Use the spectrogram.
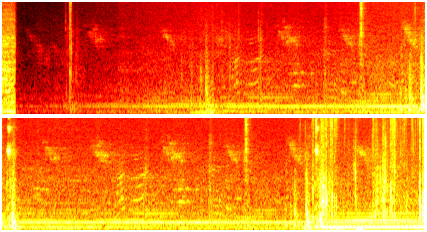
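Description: A motorized garage door grinds open with a steady low mechanical hum, punctuated by sharp clunks and rattles, and a brief louder surge near the end.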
